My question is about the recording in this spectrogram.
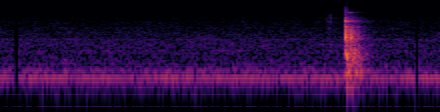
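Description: A wine glass is set down on a hard surface with one short, sharp clink about three-quarters of the way through, over a faint steady hum.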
